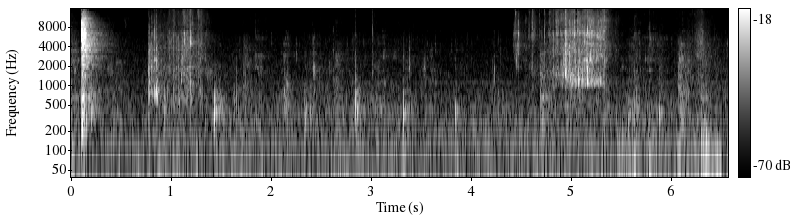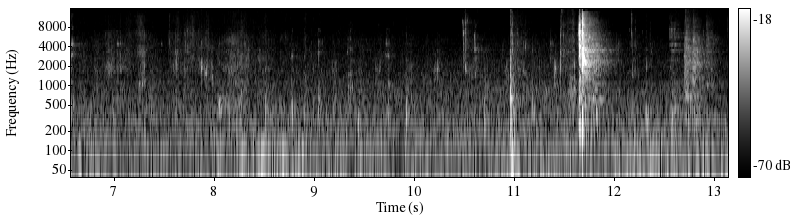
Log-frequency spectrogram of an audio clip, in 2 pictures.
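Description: Close-miked chewing of a mouthful of jajangmyeon noodles and fried egg: soft, wet mouth sounds and small smacks, with a few sharp clicks at the start and near the end and a short breathy hiss about five seconds in.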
